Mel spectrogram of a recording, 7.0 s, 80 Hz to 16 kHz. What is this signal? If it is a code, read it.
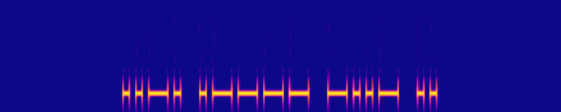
Morse code, heard as a keyed tone, about 15 wpm, 700 Hz. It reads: F1XI
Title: DXCC-100 Call Signs - 4 Characters - Repeated 3x - 15wpm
